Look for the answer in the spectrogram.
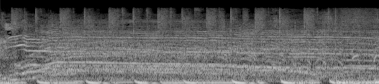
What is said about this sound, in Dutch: Ja, we horen hier parlementsleden hard eh, lachen en juichen om het feit dat May dus weer een nederlaag heeft eh, geleden.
